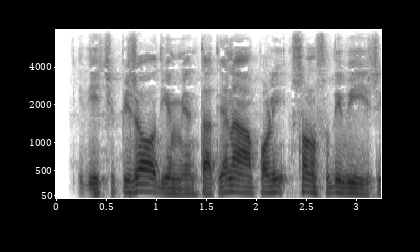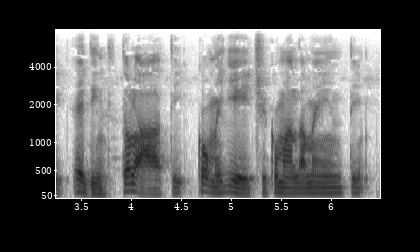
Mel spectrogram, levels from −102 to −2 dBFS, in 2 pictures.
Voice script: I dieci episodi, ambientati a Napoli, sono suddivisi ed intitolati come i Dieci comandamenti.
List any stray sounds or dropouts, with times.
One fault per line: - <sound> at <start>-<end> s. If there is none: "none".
none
